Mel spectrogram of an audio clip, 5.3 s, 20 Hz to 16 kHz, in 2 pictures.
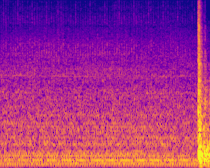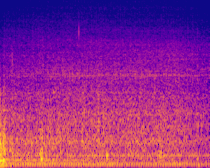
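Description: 2014 Jeep Cherokee Trailhawk's engine idling steadily, with one loud slam about two and a half seconds in.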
